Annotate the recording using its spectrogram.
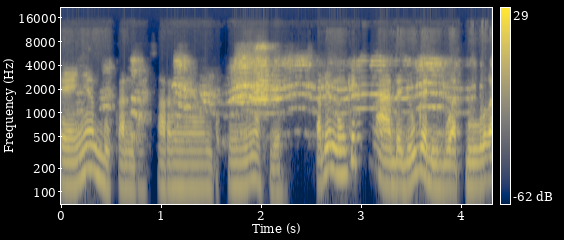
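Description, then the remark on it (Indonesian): A neighbor's child cries in the background with wavering, high-pitched wails that come and go while adults keep talking over it. “muncul ya maaf anak tetangga”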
